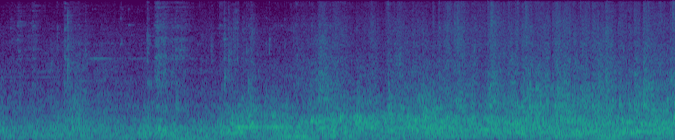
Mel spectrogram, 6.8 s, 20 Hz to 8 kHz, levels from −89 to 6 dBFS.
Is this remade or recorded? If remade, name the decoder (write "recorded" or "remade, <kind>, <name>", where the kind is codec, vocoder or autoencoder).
recorded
